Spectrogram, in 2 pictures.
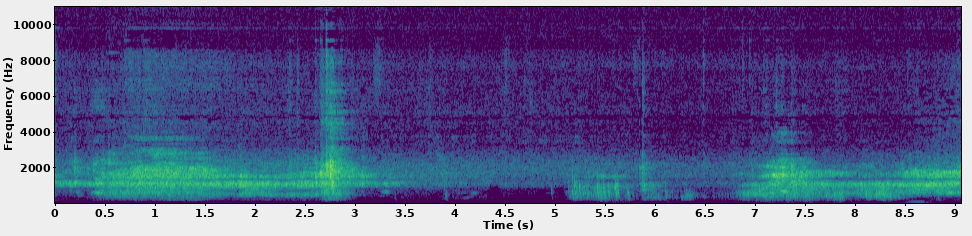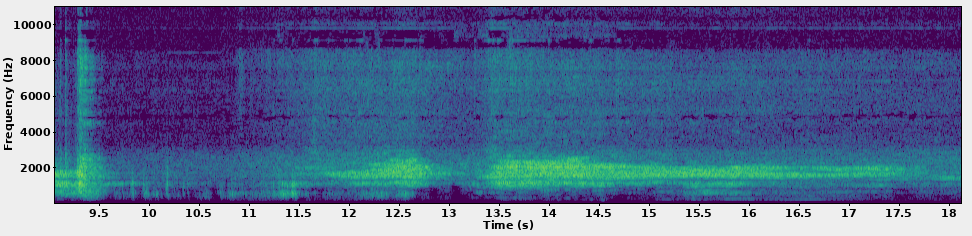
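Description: Indistinct voices, thin and muffled, coming and going in stretches with short lulls between them.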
